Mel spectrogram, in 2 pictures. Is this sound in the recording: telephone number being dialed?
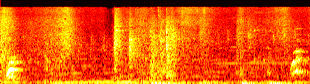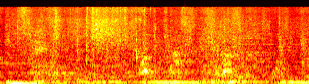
no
